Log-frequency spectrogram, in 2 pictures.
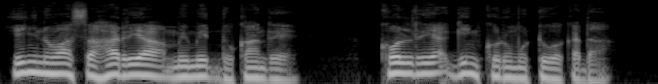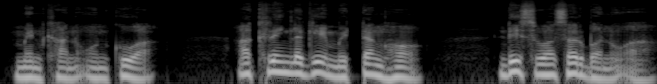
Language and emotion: Santali, sad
